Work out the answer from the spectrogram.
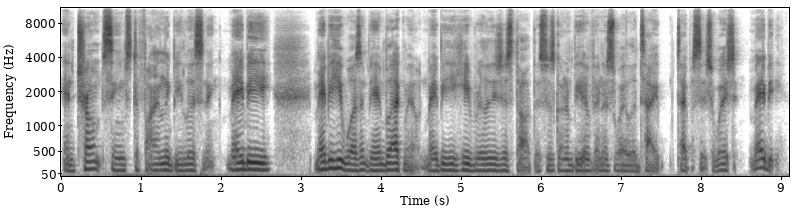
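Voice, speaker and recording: A man's voice: medium pitch, flat delivery, moderate pace, gravelly, bright, forceful tone, no echo, clean studio sound. A young American man giving casual political commentary as a podcast host, rambling and often restarting his sentences. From United States. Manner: rambling, repeats himself, frequent restarts.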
